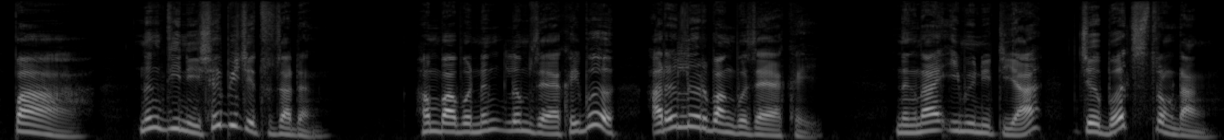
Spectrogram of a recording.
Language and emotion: Bodo, surprised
